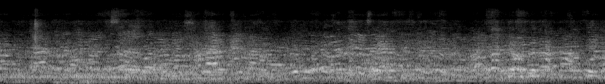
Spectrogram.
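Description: Several men talk at once close by in an echoing room.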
